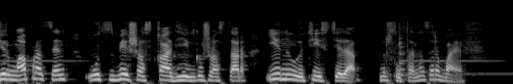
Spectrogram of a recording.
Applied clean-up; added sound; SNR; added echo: classical method Wiener filter.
